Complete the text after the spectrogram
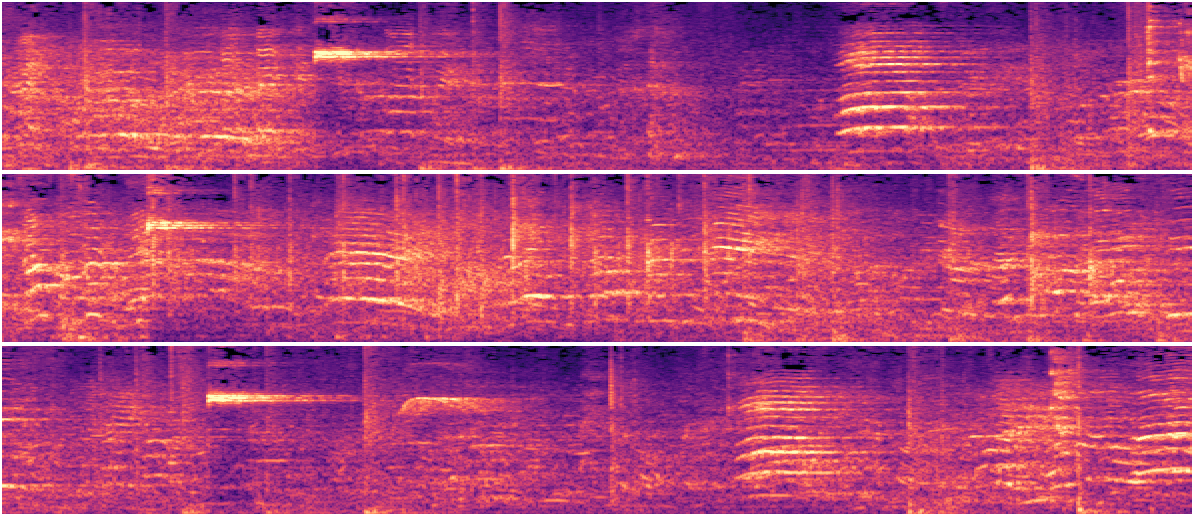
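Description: A crowd chatters and cheers in a large echoing gym.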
